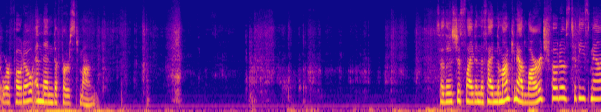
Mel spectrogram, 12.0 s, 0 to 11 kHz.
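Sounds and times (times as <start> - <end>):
cardstock rustling and brushing: 1.8 - 9.2.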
